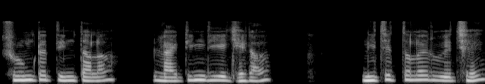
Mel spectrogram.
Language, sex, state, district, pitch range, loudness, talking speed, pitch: Bengali, male, West Bengal, Jalpaiguri, 175-205 Hz, -20 LUFS, 135 wpm, 190 Hz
